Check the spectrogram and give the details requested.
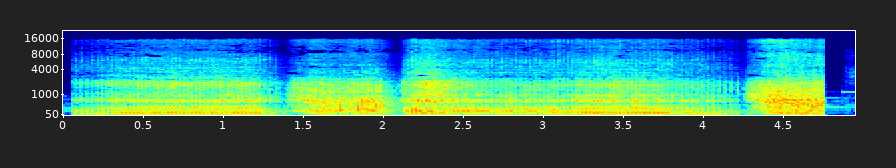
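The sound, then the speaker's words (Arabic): A lion running toward two hunters roars loudly in three long, rasping bursts, each deep and rumbling with brief pauses between, the last one shorter before an abrupt stop. No one speaks. “وبعد قليل عاد الصيادان ومعهما العربة لحمل الأسد ولما رآهما الأسد جري نحوهما بسرعة وزأر زئيرا مخيفا”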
